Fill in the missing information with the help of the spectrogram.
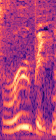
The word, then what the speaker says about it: RWBY: Is it pronounced Ruby? – It is indeed pronounced Ruby.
